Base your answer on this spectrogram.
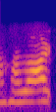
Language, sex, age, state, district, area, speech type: Telugu, female, 18-30, Telangana, Sangareddy, urban, conversation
